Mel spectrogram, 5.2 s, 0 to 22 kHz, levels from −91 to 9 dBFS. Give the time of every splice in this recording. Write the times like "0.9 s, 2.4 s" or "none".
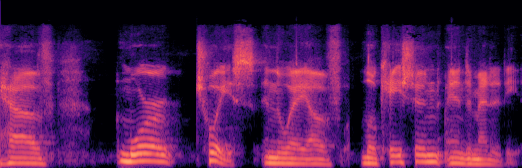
1.9 s, 3.4 s, 4.4 s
